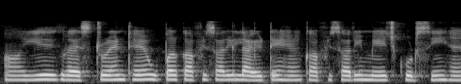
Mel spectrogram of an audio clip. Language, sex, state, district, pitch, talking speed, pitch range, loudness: Hindi, female, Himachal Pradesh, Shimla, 210 Hz, 195 wpm, 205-215 Hz, -15 LUFS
